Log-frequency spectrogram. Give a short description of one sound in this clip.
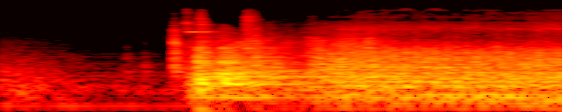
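A dryer starts up and hums steadily.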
